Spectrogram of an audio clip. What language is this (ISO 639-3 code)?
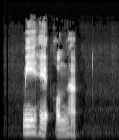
tha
